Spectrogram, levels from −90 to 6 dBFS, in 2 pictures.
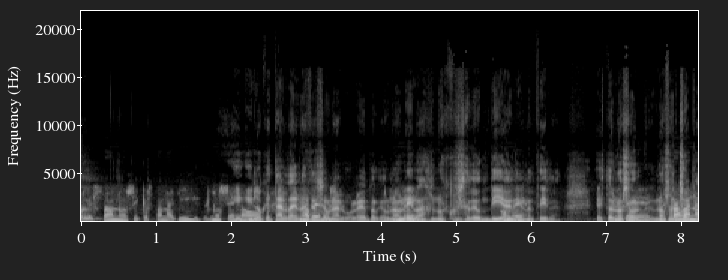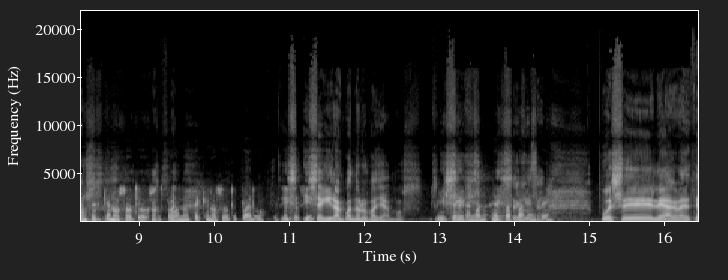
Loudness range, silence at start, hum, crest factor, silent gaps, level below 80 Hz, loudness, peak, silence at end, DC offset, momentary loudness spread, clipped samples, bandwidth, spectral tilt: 3 LU; 0 s; none; 24 dB; none; -58 dBFS; -29 LUFS; -6 dBFS; 0 s; under 0.1%; 16 LU; under 0.1%; 18.5 kHz; -5 dB/octave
